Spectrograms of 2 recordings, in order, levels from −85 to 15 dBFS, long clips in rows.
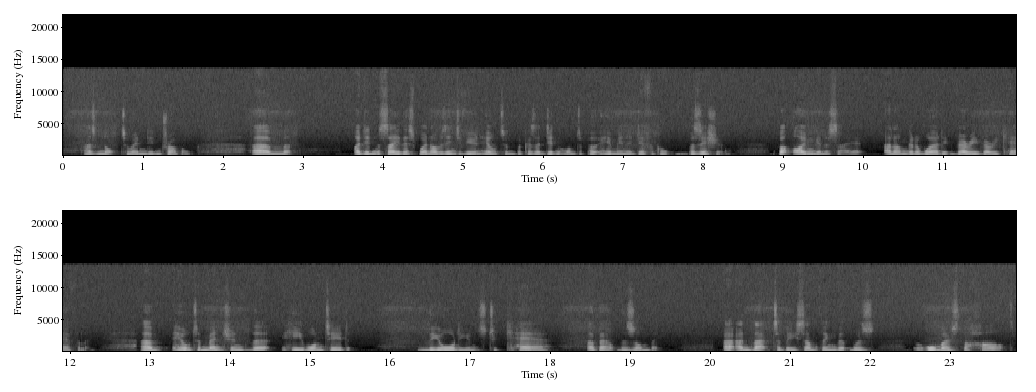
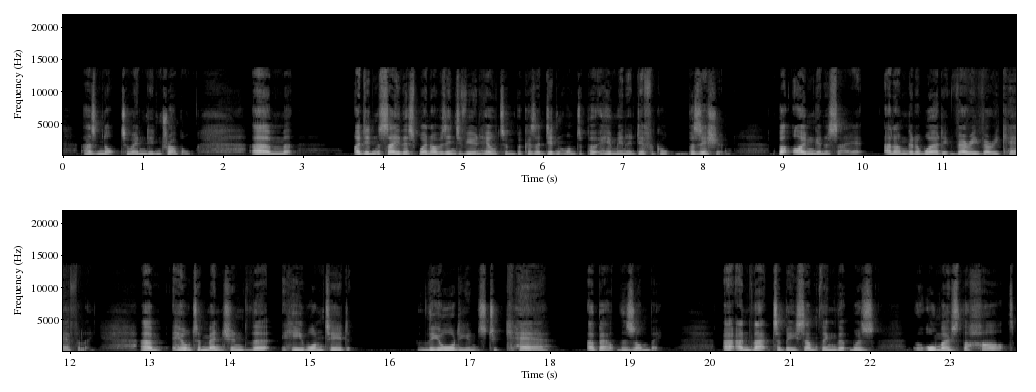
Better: second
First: hiss; noticeable; throughout; 15 dB below the speech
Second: none

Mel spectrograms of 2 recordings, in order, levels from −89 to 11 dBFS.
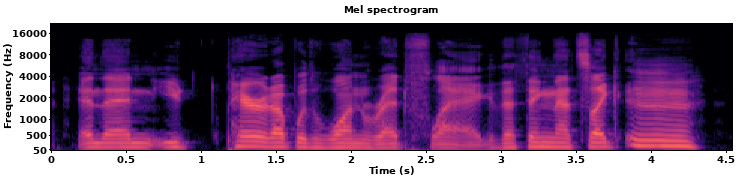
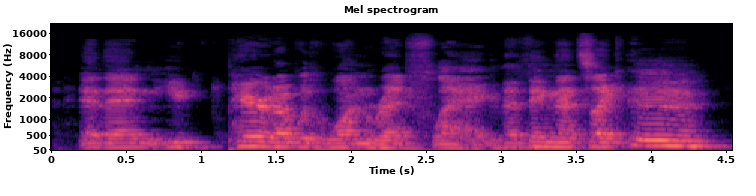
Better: first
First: none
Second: off-mic speech; far // room echo; slight; dies away in 0.3 s

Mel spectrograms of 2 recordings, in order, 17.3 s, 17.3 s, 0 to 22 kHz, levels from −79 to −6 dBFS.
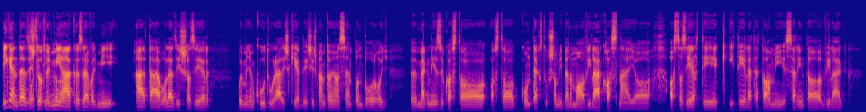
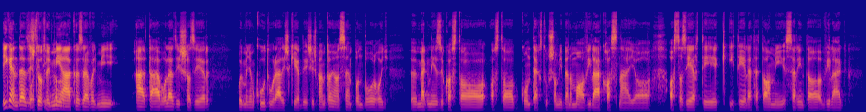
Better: neither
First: thin; very; fading below 800 Hz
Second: thin; very; fading below 800 Hz

